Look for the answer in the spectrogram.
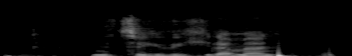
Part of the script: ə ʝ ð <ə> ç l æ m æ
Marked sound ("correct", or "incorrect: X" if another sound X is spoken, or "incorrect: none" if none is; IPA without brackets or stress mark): correct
